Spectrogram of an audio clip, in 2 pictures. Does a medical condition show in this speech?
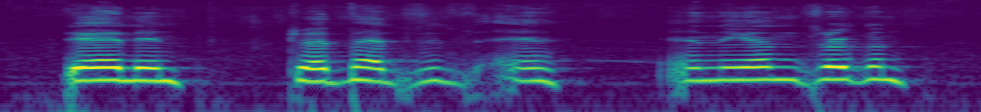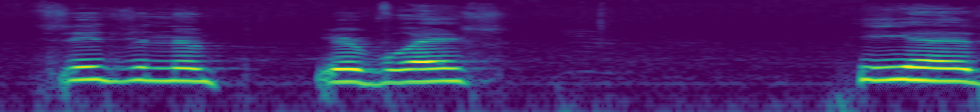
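Yes: cerebral palsy; from birth.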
